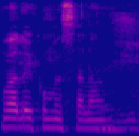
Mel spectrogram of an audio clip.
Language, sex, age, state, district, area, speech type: Kashmiri, male, 18-30, Jammu and Kashmir, Budgam, rural, spontaneous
